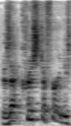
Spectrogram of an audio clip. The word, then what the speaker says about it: Christophe: My name's Christophe, by the way. All right. Like- If you'll spell that for Like me. Christopher, but without the R at the end.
